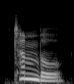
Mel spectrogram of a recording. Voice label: "tumble", voice

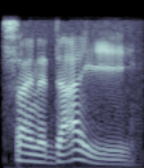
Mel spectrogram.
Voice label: "sine die", English

